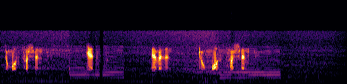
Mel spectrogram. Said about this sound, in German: Gerade als sie dachte, es könnte nicht mehr bizarrer werden, bemerkte sie, dass die Worte aus dem Radio jetzt viel klarer zu verstehen waren als vorher. Angestrengt lauschte sie dem Rauschen.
